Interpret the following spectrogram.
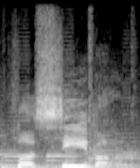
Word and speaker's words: placebo: to our vocabulary today repeat after me Placebo the stress is on the middle C plus saber very good you're figing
